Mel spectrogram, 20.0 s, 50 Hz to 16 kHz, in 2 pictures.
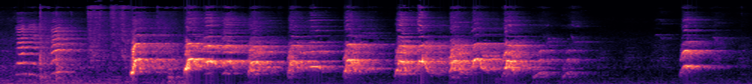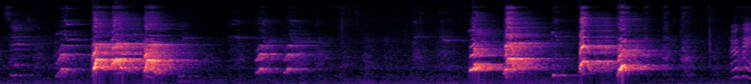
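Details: A vocal 10-month-old German Shepherd during obedience training in Georgia barks in rapid runs of clear, ringing, whiny barks, then pauses and barks again in shorter groups. Some speech comes at the start.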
